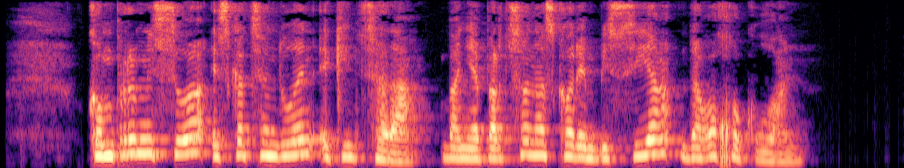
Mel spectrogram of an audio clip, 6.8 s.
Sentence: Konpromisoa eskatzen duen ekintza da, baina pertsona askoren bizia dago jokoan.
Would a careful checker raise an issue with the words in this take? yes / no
no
